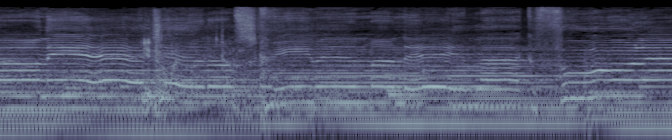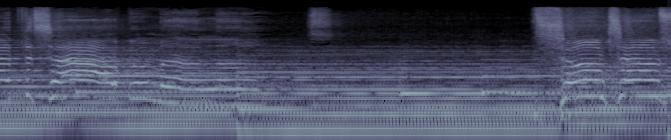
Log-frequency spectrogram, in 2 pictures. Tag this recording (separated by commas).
Speech, Music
